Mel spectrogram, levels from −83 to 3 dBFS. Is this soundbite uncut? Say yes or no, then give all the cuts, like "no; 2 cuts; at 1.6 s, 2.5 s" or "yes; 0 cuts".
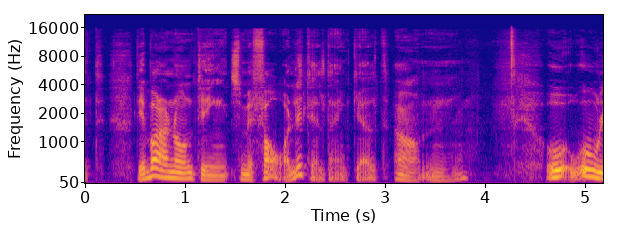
no; 1 cut; at 3.3 s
